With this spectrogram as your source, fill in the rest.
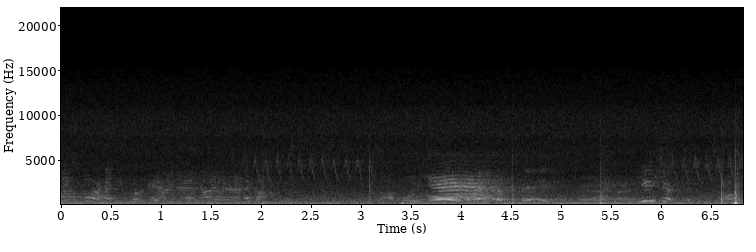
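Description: Young women call out to each other outdoors.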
